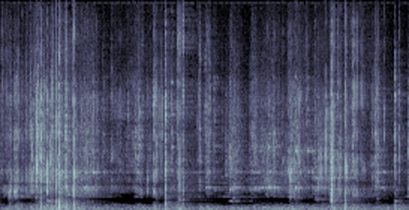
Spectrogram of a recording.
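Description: Long-nailed fingers crush and crumble broken crisp potato chips in a white ceramic bowl. A dense, bright crackling runs throughout, dotted with sharp, quick snaps over a thin low end.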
